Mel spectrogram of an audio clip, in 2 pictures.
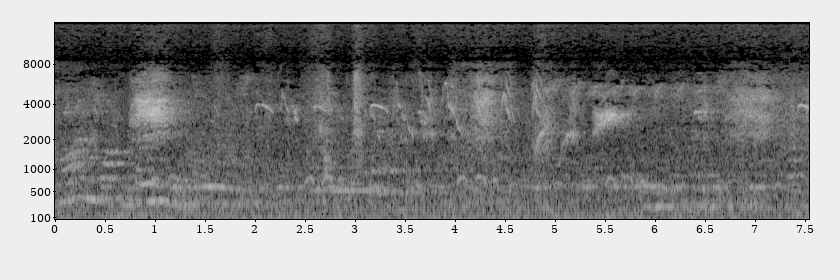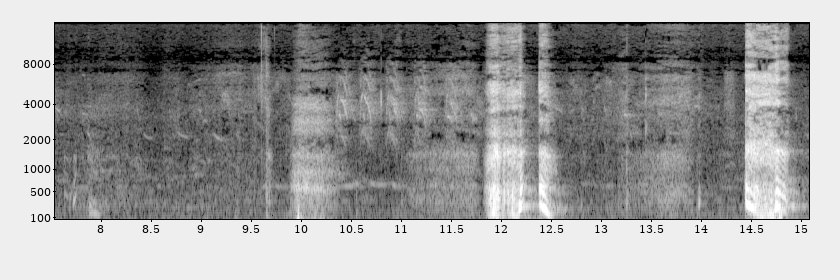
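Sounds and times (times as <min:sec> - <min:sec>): faint bird chirps: 0:00.0 - 0:14.4
person coughing: 0:11.8 - 0:12.6, 0:14.4 - 0:15.0.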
